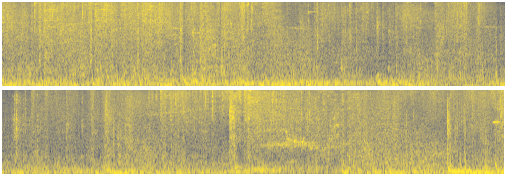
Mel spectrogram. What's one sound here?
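A crackling energy blast hums and sizzles.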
